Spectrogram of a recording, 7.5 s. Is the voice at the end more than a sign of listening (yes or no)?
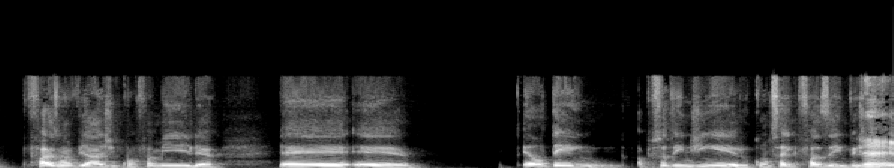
yes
